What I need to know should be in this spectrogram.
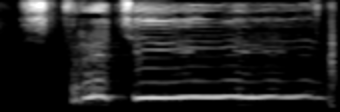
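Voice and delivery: high squeaky "stretchy", stretched out. Shown as a demonstration. Seller showing stretchy bracelet, high squeaky voice.

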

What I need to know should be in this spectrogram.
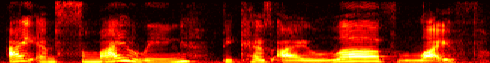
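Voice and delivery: "love life" with slow, clear L; slow, careful speech-therapy model; slow clear L drill. Shown as a demonstration. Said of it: "Keep thinking about that tongue".

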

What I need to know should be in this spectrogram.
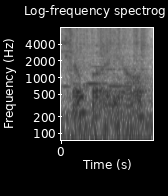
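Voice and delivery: breathy whisper of delight. Real, not acted. Crafter whispers to her livestream viewers, delighted whisper. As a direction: whisper it to yourself, thrilled. Gushing over foils on livestream.

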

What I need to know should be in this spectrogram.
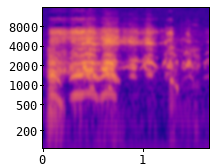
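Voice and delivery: very high breathy giggle; high-pitched laughing squeak; high squealing laugh. Real, not acted. Laugh after the proclamation.

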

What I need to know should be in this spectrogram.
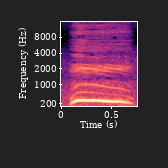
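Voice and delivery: sharp, high, loud theatrical gasp; mock gasp. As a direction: gasp as if shocked by your own words. Mock shock at own statement.

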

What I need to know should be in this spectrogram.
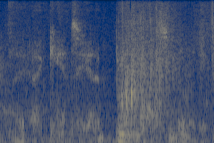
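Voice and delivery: hushed whisper. Real, not acted. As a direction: whisper it, uneasy. Exploring creepy house.

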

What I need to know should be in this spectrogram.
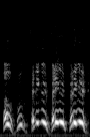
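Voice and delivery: very high, loud mock excitement; hammed-up, excited little voice; delighted store clerk imitation. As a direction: squeal approval like an impressed clerk. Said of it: "looked at her, and he's like".

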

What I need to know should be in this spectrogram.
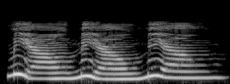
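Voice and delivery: three imitated meows in a row; sing-song teacher's kitty cries; cat meows. Shown as a demonstration. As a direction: meow three times like a cat. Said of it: "And they say what?".

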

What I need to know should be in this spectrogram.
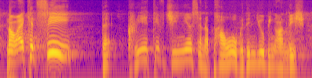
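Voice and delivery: usual speaking voice

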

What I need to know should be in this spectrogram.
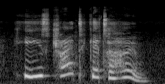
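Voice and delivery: high, quick squirrel. Acted. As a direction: rush it out like a squirrel. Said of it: "said Squirrel quickly".

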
